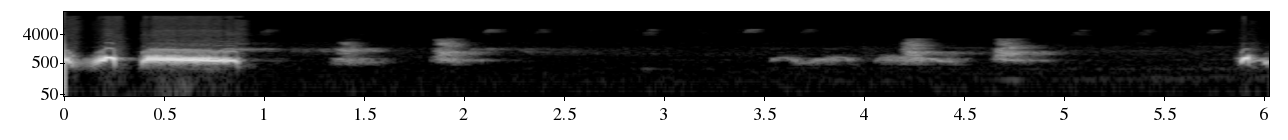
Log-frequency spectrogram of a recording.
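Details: Spotted dove used to call in wild doves: a short rising note and a loud rough coo open the phrase, followed by scattered faint soft notes and a final brief coo.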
